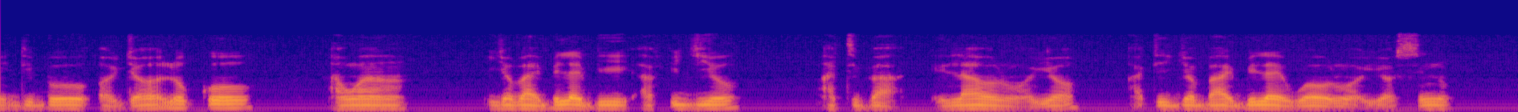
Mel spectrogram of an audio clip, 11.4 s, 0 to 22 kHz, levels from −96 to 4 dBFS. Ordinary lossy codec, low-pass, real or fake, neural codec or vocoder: none; 7.2 kHz; real; none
